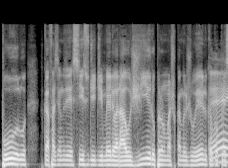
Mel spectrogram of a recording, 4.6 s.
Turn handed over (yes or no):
yes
